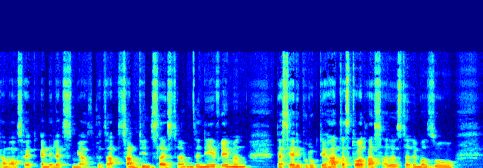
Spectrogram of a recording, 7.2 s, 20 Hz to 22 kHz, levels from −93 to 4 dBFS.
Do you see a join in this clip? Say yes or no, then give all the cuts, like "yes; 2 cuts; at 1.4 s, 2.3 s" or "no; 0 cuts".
yes; 2 cuts; at 3.2 s, 5.4 s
